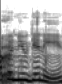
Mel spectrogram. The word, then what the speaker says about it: Papua New Guinea: Papua New Guinea.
